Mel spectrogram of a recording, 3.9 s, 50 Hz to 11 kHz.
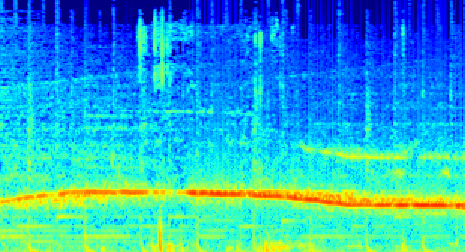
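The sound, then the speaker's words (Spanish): A wolf howls at night near Navelga, Sentineo, in Asturias, in one long, unbroken, mid-pitched note that holds steady and then sinks slightly toward the end, with faint background rustling and no voices. “Lo escuchan por las noches los vecinos de Navelga, Sentineo, localidad de más de 500.000 de habitantes que en los últimos días notan al lobo más cerca de lo habitual.”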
